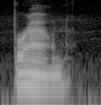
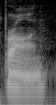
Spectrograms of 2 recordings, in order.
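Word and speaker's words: Braun: a guy named Christian Brown it's spelled b r Au U n but he says it's brown not Bron huh and he had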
